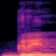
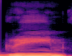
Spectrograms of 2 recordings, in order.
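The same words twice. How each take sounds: First: The vowel is short and clipped. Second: The vowel is long and stretched. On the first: The speaker calls it wrong. "ग्रीन नहीं" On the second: The speaker calls it right. "Long ई का उच्चारण खींच के"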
